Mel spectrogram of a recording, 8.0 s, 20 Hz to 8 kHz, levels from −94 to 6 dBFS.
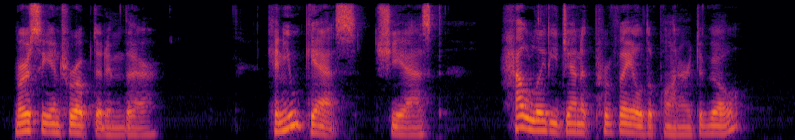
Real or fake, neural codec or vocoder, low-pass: real; none; 7.2 kHz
